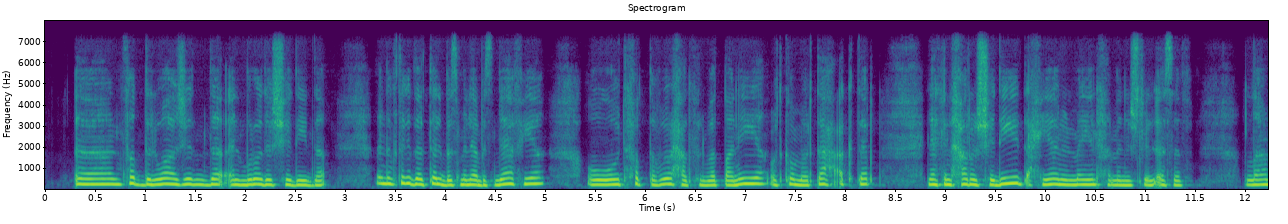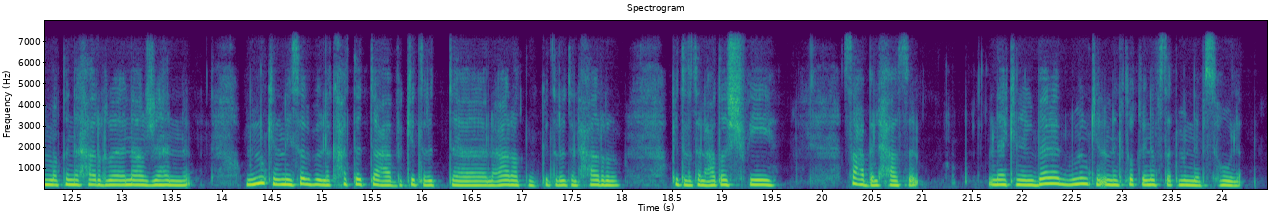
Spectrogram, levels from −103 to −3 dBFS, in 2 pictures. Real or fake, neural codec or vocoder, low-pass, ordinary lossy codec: fake; codec, 16 kHz, 4.8 kbps, FACodec; 7.2 kHz; none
